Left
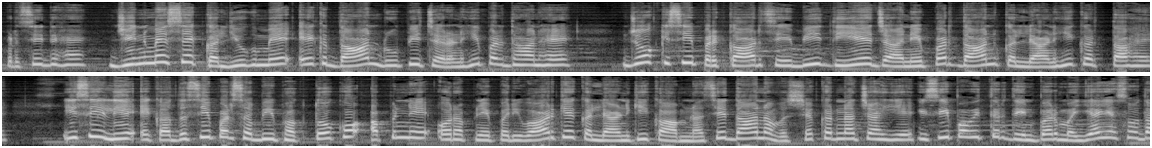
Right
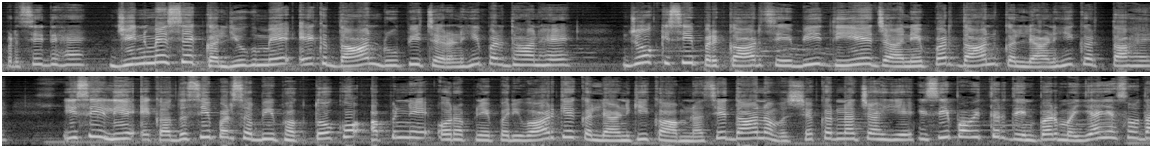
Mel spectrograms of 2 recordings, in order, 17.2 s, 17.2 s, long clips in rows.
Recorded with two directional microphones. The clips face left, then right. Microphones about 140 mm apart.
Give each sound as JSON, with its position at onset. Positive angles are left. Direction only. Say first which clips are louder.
{"t": 0.2, "sound": "a woman's voice", "louder": "left 6 dB", "side_deg": 35}
{"t": 15.5, "sound": "a woman's voice", "louder": "left 4 dB", "side_deg": 25}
